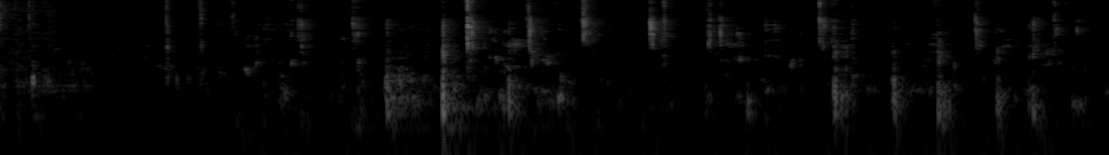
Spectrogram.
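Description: Close-up chewing of crisp raw cucumber slices and food: a run of irregular crunches and wet mouth clicks that starts about a second in.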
